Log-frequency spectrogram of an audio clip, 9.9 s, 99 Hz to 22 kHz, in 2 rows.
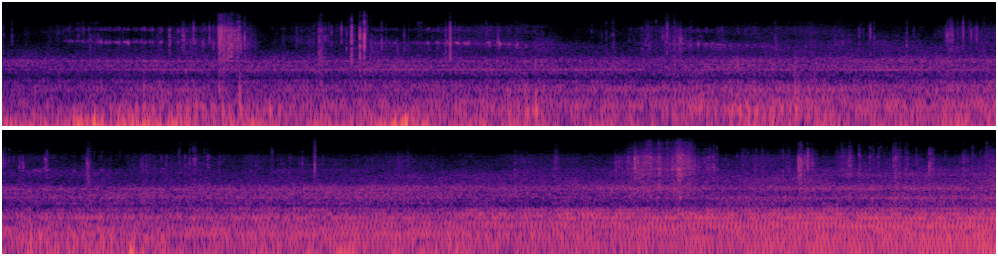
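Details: Loud purring from a pitch-black stray cat found in the middle of a road on Tashirojima, Japan, while being stroked, recorded on a GoPro HERO8; a steady low rumbling throb runs throughout, with rubbing and scraping handling noises over it.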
